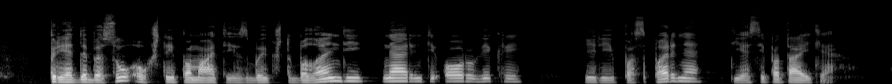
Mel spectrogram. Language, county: Lithuanian, Kaunas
